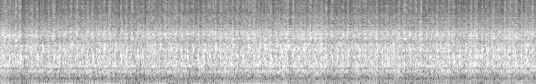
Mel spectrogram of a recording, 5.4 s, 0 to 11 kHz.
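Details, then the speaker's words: Mitsubishi ASX 2013, 1.8 petrol, CVT, front-wheel drive, 448,000 km: intermittent dull rumbling rattle over a steady idle from the accessory belt drive. Unsure whether it is the alternator or the belt itself; the belt is removed to check the tensioner. "То ли Динамо, то ли сам ремень. Вот не пойму, что за херь такая."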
